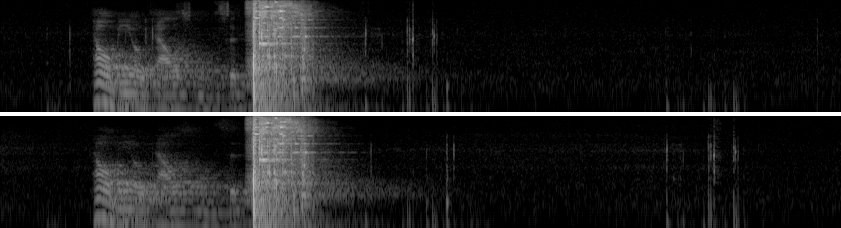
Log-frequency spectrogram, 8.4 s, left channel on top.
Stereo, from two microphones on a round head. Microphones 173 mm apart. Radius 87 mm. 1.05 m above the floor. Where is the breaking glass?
5° right (ahead or behind), 0.6 m.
